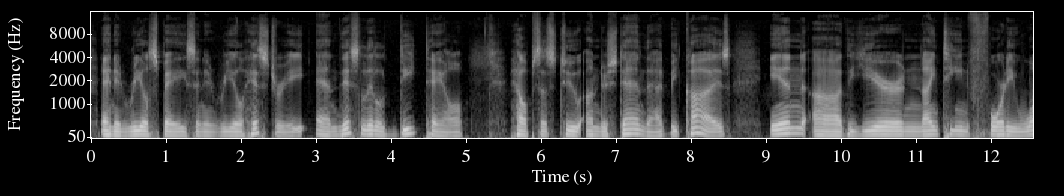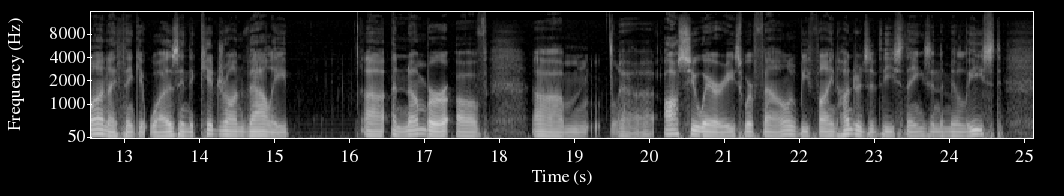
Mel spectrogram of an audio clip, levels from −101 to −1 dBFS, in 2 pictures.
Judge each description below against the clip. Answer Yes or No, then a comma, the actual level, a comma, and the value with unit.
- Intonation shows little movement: No, average, 3.0 semitones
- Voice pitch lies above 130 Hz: No, low, 110 Hz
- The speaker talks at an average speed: No, slow, 120 wpm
